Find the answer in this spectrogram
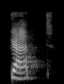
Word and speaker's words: cat: Cat, Cat. cat. Hat. Lovely, very good. No throwing of air and no opening of your mouth. Right? It's shut.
